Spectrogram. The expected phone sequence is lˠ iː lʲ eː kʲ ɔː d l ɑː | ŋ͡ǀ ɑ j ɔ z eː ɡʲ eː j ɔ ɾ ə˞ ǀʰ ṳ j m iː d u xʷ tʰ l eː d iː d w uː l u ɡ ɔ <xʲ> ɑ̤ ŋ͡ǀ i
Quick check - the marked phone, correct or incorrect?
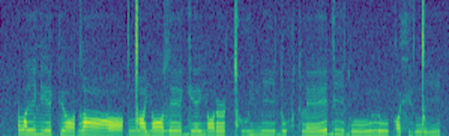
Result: correct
